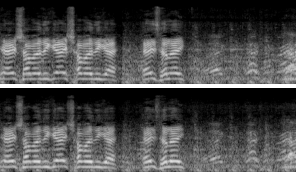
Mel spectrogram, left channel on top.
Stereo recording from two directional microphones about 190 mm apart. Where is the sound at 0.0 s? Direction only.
10° right (ahead or behind).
